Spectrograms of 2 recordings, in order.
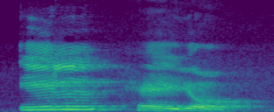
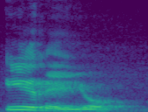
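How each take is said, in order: First: The h sound is pronounced after the l. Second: The h sound is dropped and linked smoothly.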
